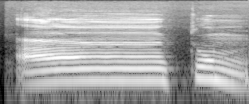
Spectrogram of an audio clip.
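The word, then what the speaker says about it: أنتم: So I don't say an, so this is wrong. It should be antum, and the ta carries dhamma, so I have to satisfy the dhamma and say tu, antum.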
